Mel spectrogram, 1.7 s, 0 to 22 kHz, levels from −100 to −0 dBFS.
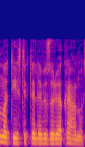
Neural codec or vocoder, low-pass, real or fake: none; 7.2 kHz; real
